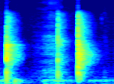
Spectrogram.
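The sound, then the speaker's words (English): Three sharp hand claps in an uneven chant-like rhythm, attempting the fans' clapping chant for wrestler Yoshi-Hashi: one clap, a pause, then two in quicker succession, with no talking and a quiet background. “Yoshi, however you clap Yoshi fucking Hashi, I'm too shit at clapping.”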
